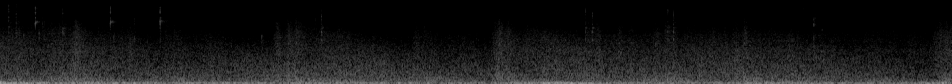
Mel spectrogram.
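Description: Rapid naval gunfire from Japanese dreadnought warships in a naval battle game rumbles as a dense, continuous barrage of booms and blasts, heavy and sustained with no voices.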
